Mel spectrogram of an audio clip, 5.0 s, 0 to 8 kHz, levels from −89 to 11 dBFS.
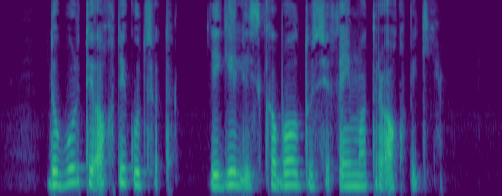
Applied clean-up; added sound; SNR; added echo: none; none; none; none.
